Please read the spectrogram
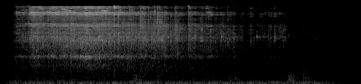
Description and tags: JinglingBells Wreath 04
a wreath of small metal bells jingling
jingle, jingling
